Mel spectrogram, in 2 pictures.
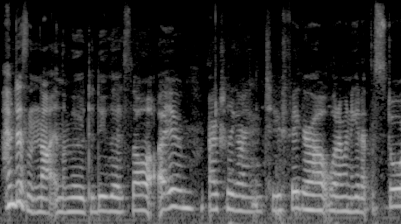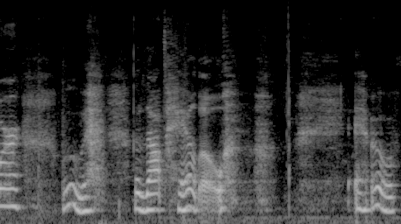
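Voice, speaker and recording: A woman's voice: medium pitch, a little mellow. A woman in her twenties talking casually to camera as a stay-at-home mom at home, rambling and tired, often sighing between thoughts. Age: 20s. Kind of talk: casual vlog chat to camera.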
